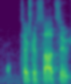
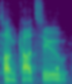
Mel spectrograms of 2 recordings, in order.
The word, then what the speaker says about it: tokusatsu: Yeah, and and instead of saying tokusatsu, he would say tonkatsu because it is pretty hard to pronounce.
